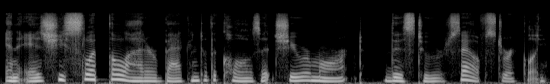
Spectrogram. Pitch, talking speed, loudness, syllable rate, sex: 165 Hz, 165 wpm, -23 LUFS, 4.6 syllables/s, female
